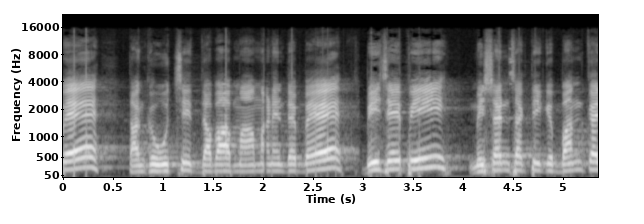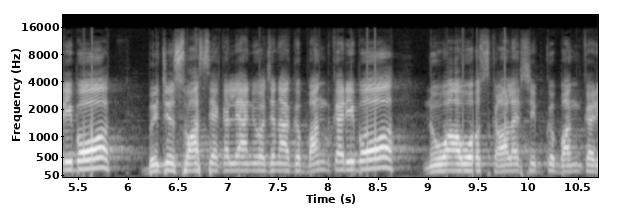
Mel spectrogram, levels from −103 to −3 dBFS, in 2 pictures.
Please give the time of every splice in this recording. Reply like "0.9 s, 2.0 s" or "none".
2.9 s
